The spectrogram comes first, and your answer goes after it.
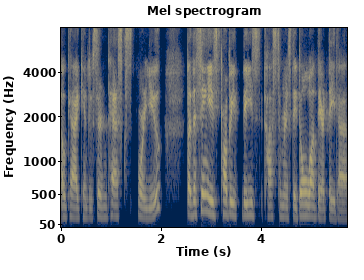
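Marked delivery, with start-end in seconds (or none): none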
